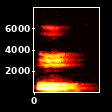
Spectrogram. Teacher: आ बनता है भाई कंठ से, उ बनता है ओष्ठ से, और दोनों को मिला के बनाओगे तो ओ बनेगा, तो क्या हो जाएगा, कंठोष्ठ हो जाएगा, कंठोष्ठ, ठीक है।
